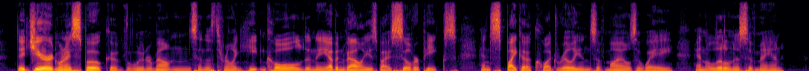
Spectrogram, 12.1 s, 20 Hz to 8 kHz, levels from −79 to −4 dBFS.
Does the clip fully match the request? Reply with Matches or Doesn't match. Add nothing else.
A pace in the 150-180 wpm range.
Matches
